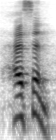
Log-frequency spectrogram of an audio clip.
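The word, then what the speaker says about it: hasten: हेस्ट हैसन, T silent, EN बोला जा रहा है।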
